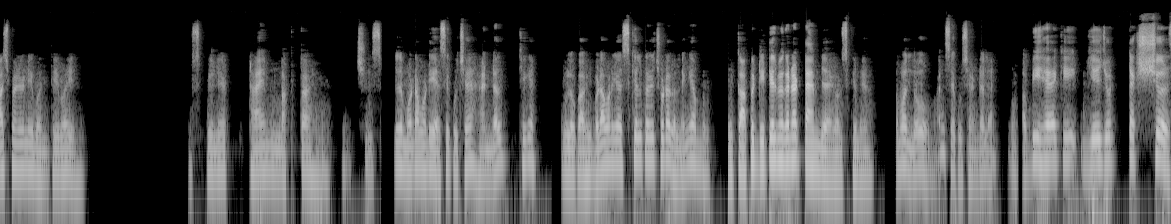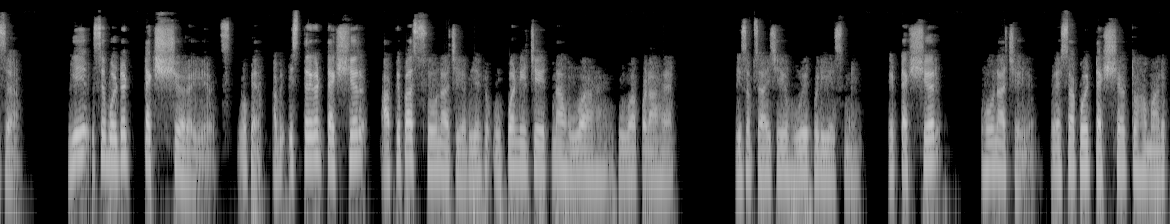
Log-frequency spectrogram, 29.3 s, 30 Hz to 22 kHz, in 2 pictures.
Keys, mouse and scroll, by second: 0.0 click, 2.2 click, 7.8 click, 9.4 click, 10.9 click, 11.3 click, 12.5 click, 23.9 ctrl+click, 25.7 alt+middle click, 28.6 click.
